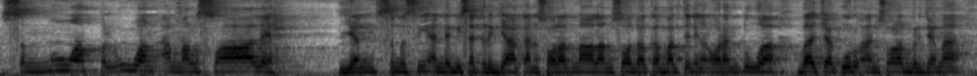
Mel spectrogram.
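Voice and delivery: impassioned preaching. Acted. Preacher to man playing a corpse, impassioned exhortation. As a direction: stretch each phrase slowly and press it home.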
